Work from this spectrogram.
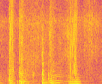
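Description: Honey bees buzzing steadily at a honey-bound hive while it is opened for inspection, a close, continuous droning hum with slight wavering pitch and no voices.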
